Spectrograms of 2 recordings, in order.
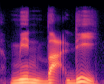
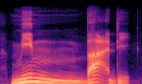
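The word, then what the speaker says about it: مِن بَعْدِ: Banyak orang secara refleks baca pakai suara N yang keras kayak min ba'di. Nah, itu kurang tepat. Cara baca yang benar dan mengalir itu langsung masuk ke suara M yang ditahan. Jadi, bacanya mim ba'di.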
